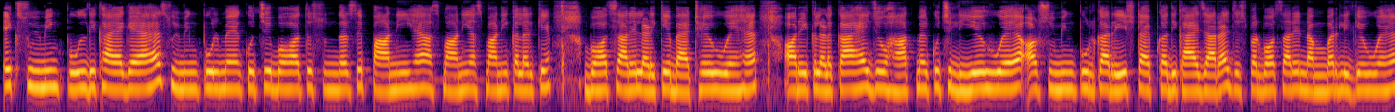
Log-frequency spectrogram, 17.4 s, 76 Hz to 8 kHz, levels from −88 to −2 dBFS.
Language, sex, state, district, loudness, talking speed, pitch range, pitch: Hindi, female, Maharashtra, Mumbai Suburban, -16 LUFS, 190 wpm, 190-205 Hz, 195 Hz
